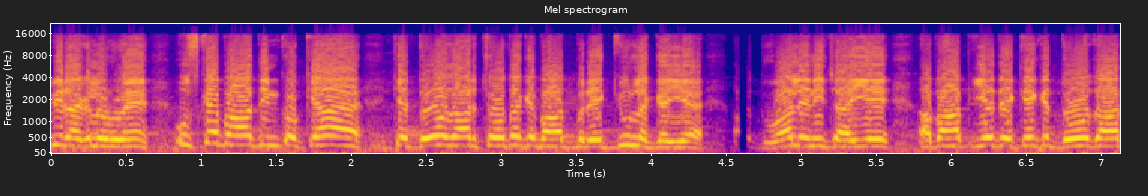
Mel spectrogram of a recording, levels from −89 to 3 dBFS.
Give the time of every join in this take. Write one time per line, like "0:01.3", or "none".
0:04.4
